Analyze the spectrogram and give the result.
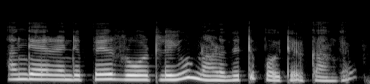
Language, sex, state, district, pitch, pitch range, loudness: Tamil, female, Tamil Nadu, Nilgiris, 215 Hz, 200-230 Hz, -14 LUFS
